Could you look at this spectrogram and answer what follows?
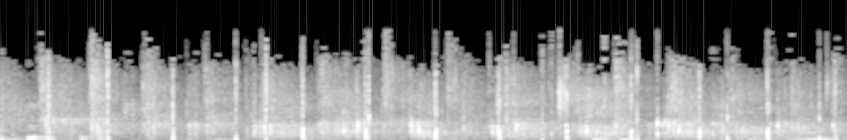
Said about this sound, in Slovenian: dajte jim zaploskati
